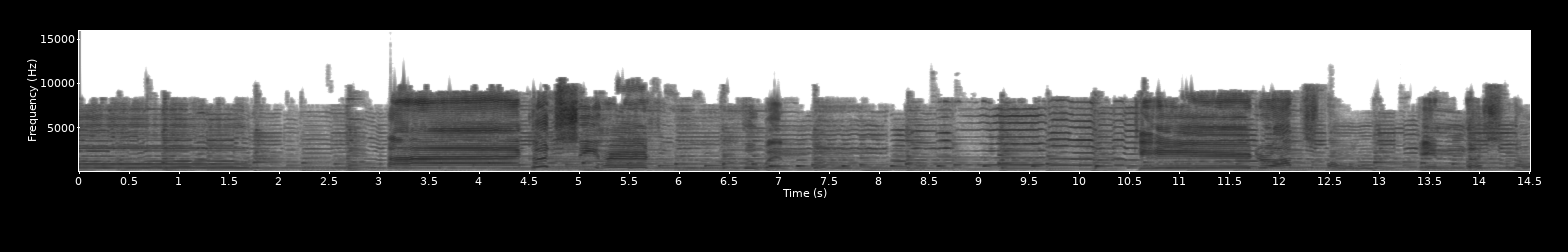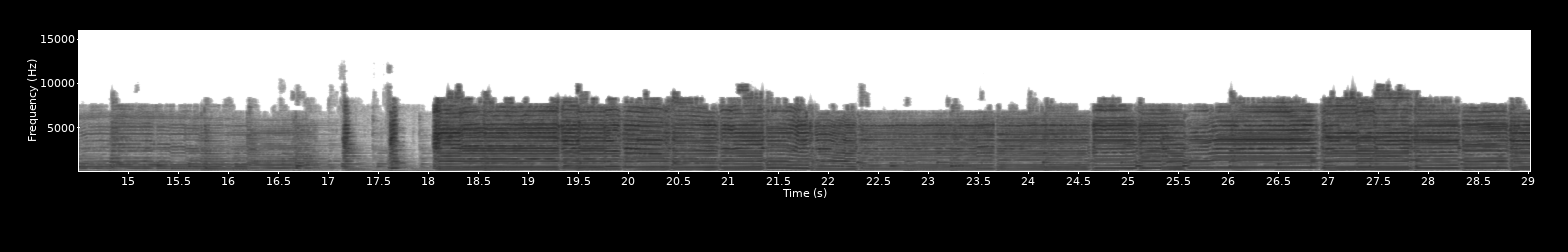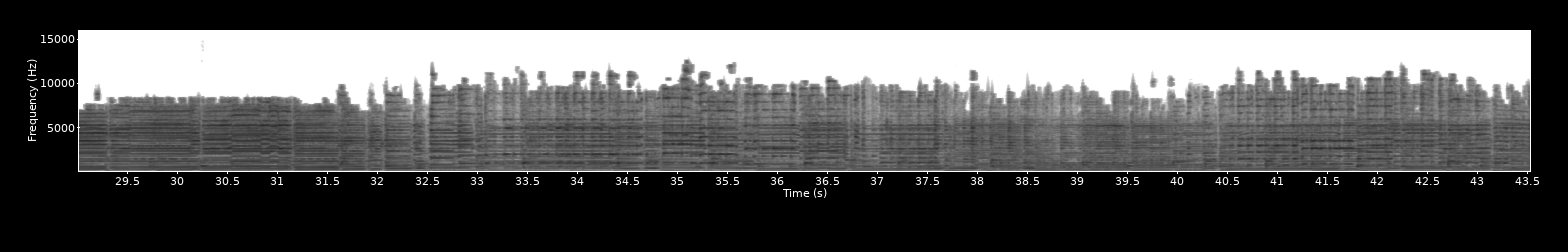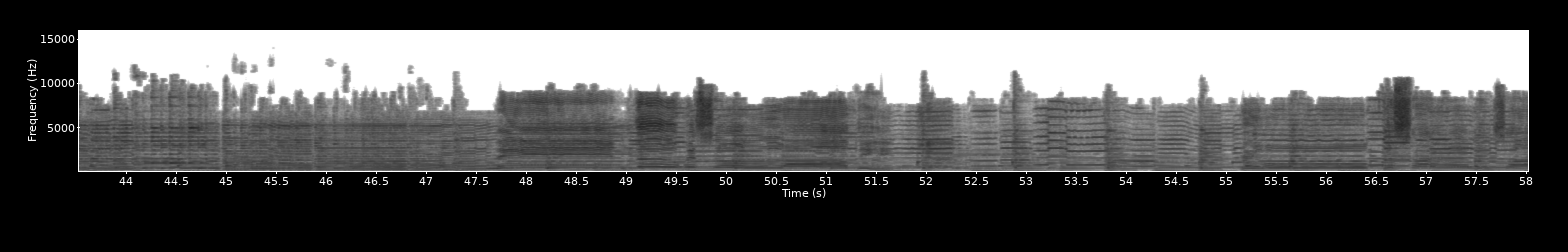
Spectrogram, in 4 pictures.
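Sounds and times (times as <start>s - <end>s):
banjo: 0.0s - 58.0s
bass: 0.0s - 58.0s
fiddle: 0.0s - 58.0s
guitar: 0.0s - 58.0s.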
